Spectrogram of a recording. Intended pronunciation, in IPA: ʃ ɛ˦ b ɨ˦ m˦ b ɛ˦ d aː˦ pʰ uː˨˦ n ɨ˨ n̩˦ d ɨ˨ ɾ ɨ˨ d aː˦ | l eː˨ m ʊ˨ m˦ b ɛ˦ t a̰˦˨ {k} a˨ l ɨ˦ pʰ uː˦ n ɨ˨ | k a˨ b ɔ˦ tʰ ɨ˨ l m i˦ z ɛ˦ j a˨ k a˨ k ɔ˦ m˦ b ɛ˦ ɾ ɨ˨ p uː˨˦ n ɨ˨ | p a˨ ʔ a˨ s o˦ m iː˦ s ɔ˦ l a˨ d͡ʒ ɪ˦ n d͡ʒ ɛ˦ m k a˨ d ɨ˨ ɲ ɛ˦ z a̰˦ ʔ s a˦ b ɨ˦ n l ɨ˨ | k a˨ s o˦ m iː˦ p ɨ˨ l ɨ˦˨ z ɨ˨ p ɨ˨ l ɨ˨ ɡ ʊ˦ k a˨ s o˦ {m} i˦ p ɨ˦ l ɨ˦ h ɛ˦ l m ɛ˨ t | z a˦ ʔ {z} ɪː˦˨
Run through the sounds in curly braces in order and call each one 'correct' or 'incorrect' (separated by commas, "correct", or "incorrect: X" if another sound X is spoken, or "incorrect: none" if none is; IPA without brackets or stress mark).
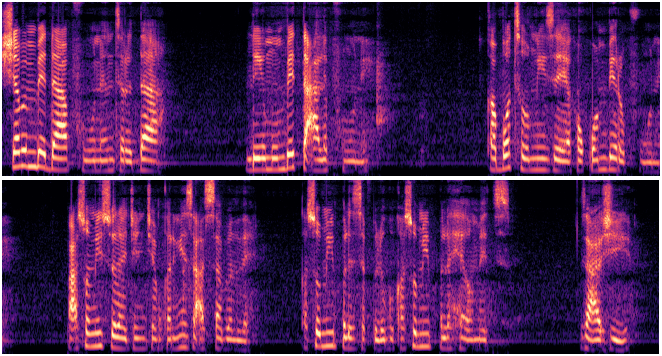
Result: incorrect: ʔ, correct, incorrect: ʒ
